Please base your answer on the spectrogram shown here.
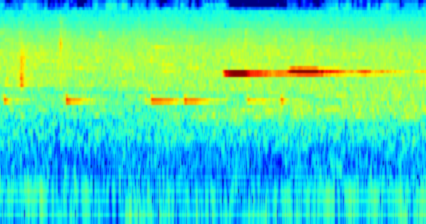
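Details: Striped cuckoo (Tapera naevia) singing on a farm gives two pure, drawn-out whistles, the second slightly higher, over a series of softer, lower whistled notes from another bird.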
